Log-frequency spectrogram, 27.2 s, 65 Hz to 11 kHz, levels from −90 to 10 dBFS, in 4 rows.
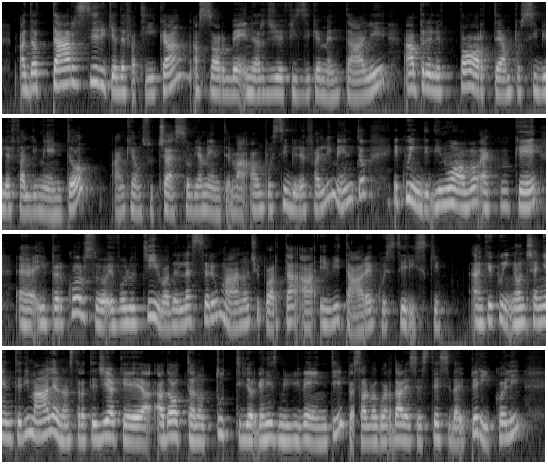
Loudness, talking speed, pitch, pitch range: -26 LUFS, 145 wpm, 185 Hz, 170-205 Hz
